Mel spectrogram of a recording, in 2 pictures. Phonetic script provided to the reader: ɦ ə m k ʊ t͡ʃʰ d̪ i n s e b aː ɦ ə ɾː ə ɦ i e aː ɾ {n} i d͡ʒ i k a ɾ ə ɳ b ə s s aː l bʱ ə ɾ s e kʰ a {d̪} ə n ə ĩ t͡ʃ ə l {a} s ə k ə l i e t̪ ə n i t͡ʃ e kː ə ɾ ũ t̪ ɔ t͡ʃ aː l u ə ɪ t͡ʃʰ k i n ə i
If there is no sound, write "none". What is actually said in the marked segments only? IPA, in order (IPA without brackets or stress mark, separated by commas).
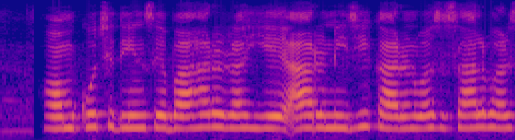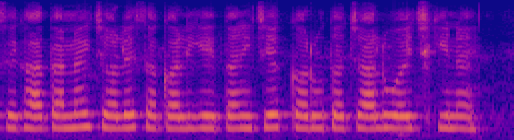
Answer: n, t̪, e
